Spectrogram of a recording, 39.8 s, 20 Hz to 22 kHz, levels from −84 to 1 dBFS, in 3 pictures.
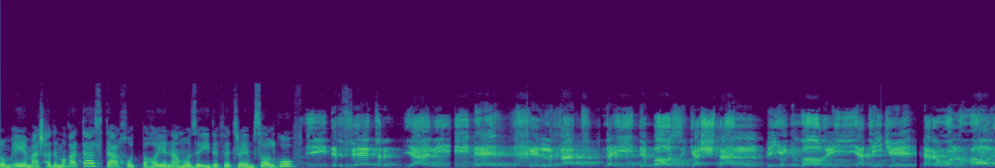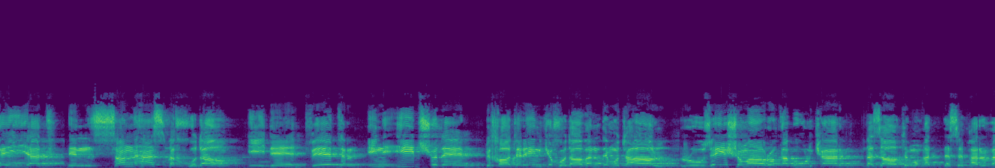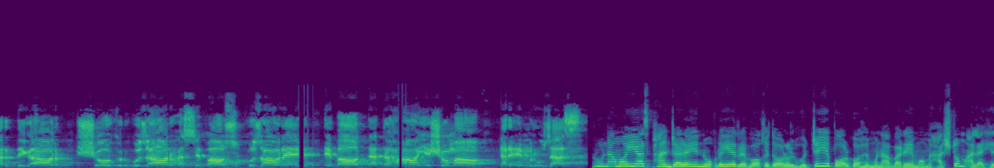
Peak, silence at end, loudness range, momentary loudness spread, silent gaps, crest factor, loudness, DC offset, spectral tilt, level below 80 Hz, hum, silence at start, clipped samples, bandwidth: -6 dBFS; 0 s; 3 LU; 6 LU; 30.53-30.58 s; 14 dB; -19 LUFS; under 0.1%; -2 dB/octave; -56 dBFS; none; 0 s; under 0.1%; 10.5 kHz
